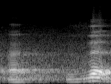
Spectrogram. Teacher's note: Ujung lidah ditemukan dengan ujung gigi seri bagian atas. Tapi ujung lidahnya sedikit dimunculkan ke depan. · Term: dzal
